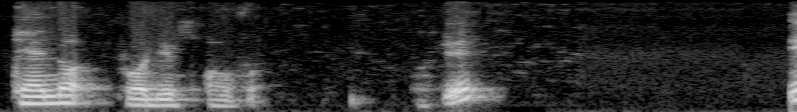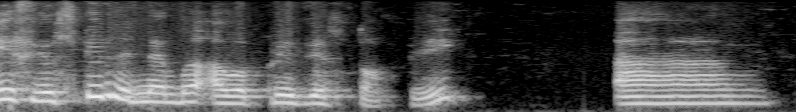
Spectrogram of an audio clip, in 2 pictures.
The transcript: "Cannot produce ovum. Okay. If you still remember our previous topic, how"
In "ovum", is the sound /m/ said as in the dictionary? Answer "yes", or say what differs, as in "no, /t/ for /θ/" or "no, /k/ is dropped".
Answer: no, /m/ is dropped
